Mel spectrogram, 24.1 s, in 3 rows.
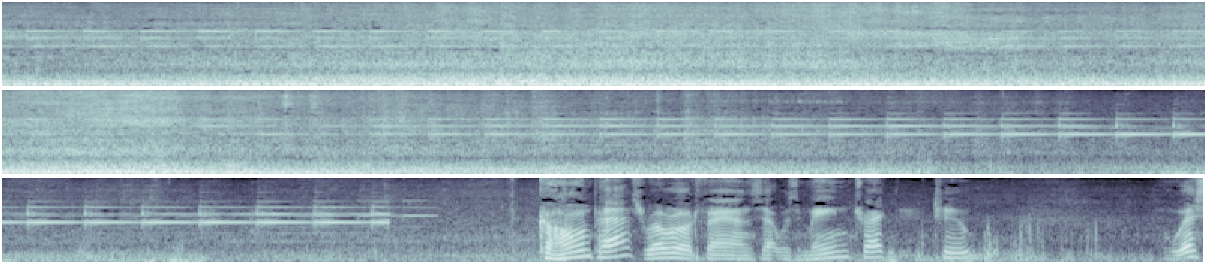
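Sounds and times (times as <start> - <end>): crossing warning bell ringing: 0.0 - 19.2
freight train rumbling past: 0.0 - 24.0.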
